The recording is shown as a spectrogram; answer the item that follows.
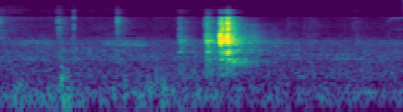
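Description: Wind rumbling on the microphone over footsteps on rubble, with a short scraping rattle about two seconds in.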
